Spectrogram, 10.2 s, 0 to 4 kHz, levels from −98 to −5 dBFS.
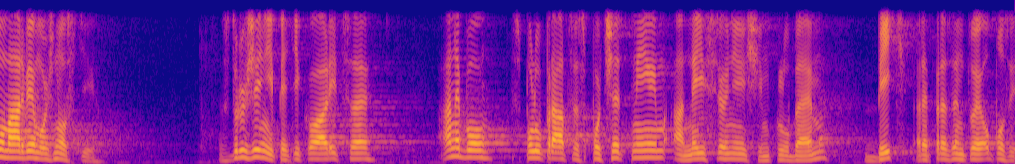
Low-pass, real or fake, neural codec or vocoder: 3.6 kHz; real; none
